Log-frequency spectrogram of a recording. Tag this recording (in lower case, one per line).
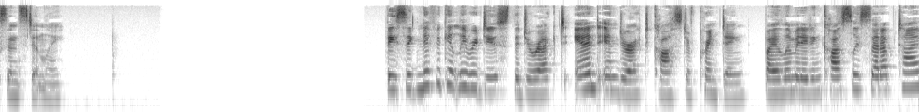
speech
